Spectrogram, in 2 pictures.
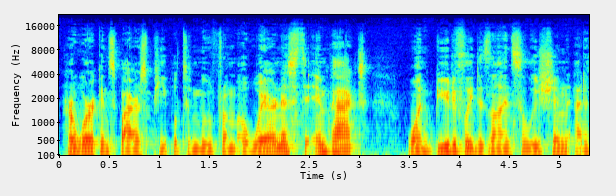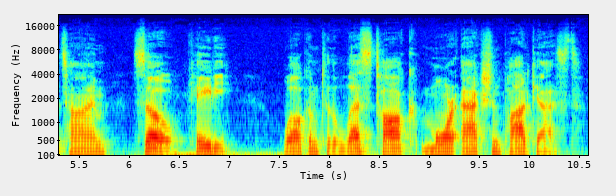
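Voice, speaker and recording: A man hosting a podcast, reading a guest introduction and then bantering in a relaxed, joking way. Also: mid-range voice, moderate pace. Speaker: podcast host.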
